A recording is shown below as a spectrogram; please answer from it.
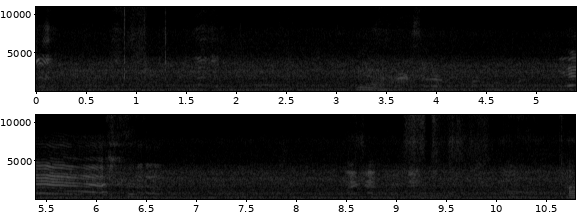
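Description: Steady rush of ocean surf and wind on an open beach, with faint, distant voices briefly calling out twice near the middle.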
